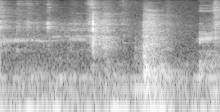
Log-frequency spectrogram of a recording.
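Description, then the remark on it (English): Playing cards being shuffled by hand for a card game, in a few short, papery riffling bursts, spaced unevenly over a steady low background hum, with no talking. “Can you hear the cards being shuffled?”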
